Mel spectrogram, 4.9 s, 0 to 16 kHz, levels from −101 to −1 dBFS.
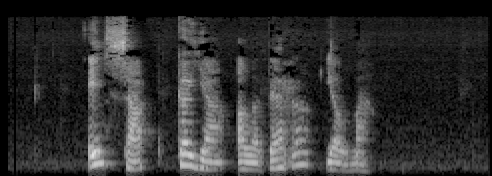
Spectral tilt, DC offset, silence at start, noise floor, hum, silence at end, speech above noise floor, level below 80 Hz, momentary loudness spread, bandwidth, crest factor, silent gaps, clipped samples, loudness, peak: -2.5 dB/octave; under 0.1%; 0.9 s; -69 dBFS; none; 1.25 s; 40 dB; -86 dBFS; 16 LU; 11.5 kHz; 22 dB; none; under 0.1%; -29 LUFS; -8 dBFS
